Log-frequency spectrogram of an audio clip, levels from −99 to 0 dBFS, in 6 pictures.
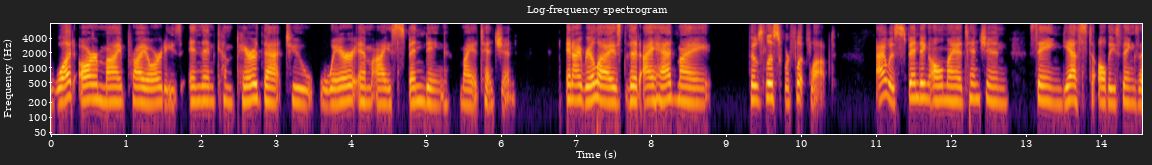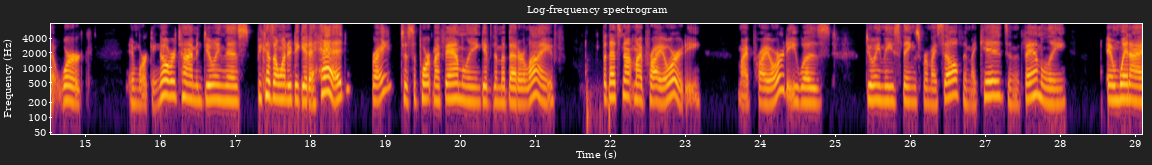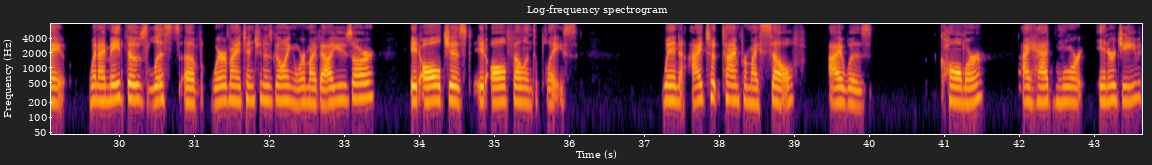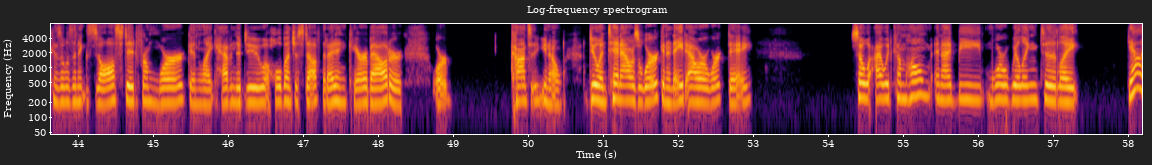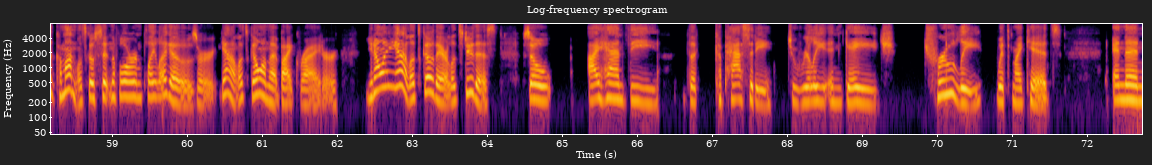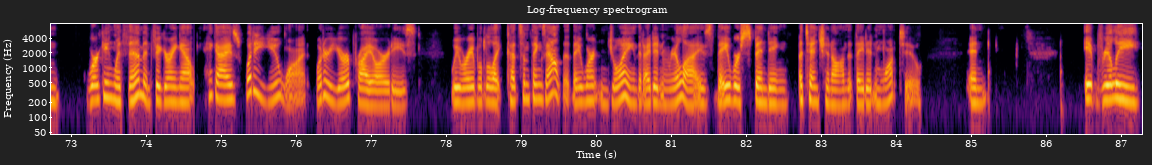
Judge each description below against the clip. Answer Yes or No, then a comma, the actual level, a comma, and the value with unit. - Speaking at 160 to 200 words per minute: Yes, average, 180 wpm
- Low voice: No, high, 215 Hz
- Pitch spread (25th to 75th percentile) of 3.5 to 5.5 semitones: No, average, 2.7 semitones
